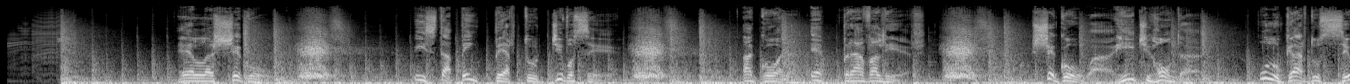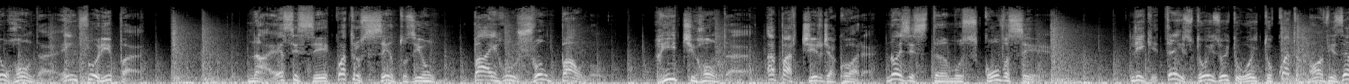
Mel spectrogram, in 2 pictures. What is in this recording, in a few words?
brazilian m commercial, portuguese bra voice; voice demos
